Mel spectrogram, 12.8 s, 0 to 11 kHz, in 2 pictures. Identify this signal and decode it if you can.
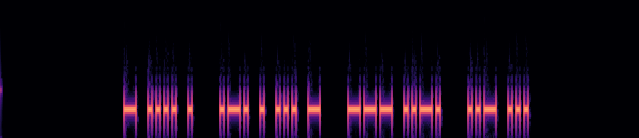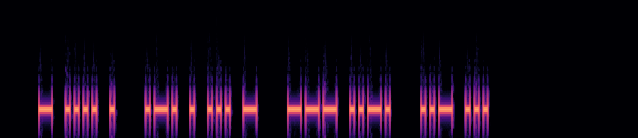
Morse code, heard as a keyed tone, about 29 wpm, 700 Hz. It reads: THE REST OF US THE REST OF US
